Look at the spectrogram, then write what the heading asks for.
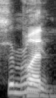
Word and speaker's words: Cimmerian: I know I screwed up pronunciation, but no, you got it exactly right. All right, it's Cimmerian.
